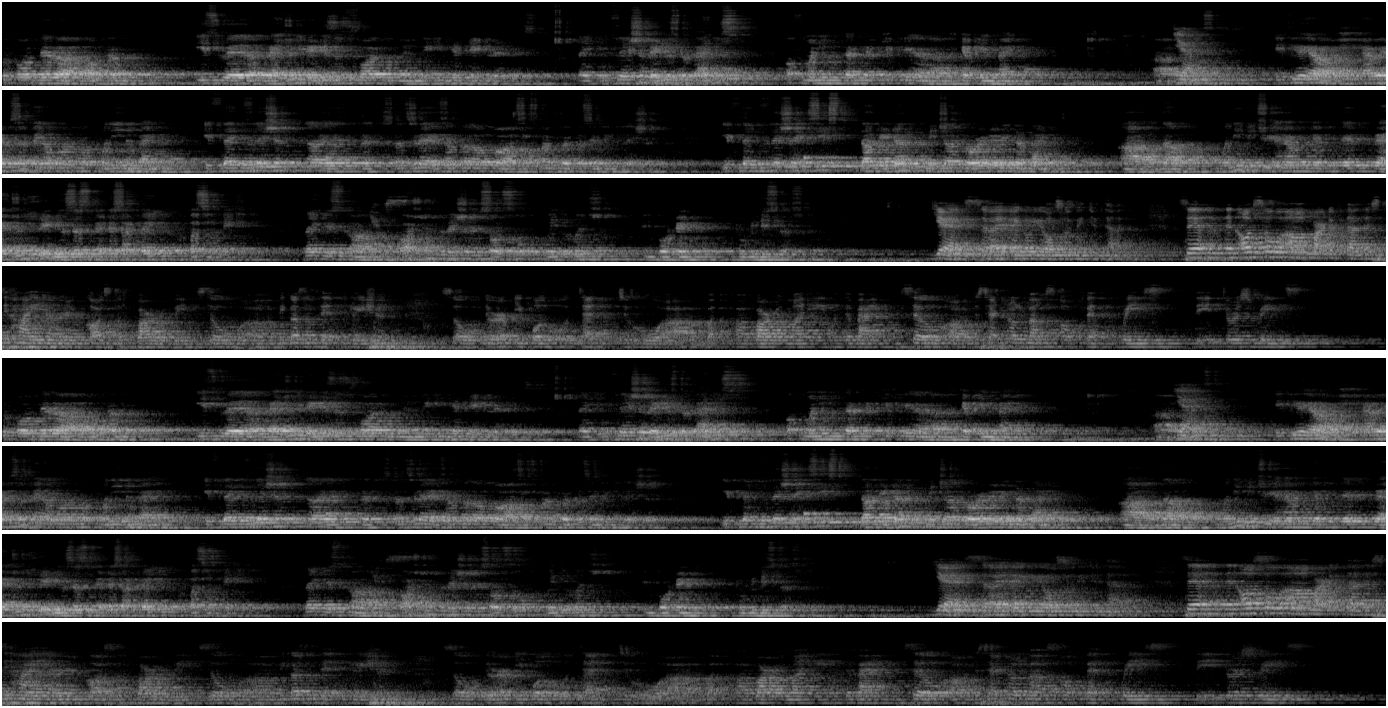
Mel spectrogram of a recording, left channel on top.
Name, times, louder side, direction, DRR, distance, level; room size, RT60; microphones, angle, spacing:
voice 1, 0.1-1.5 1.9-5.2 5.7-7.3 7.8-10.2 11.5-12.0 12.7-15.4 15.8-20.3 21.0-24.3 25.0-29.3 29.5-30.0 30.7-33.6 34.1-34.6 35.0-35.6, left 1 dB, 20° left, -6 dB, 3.3 m, -28 dB
voice 2, 11.2-12.0 21.2-21.3 31.4-31.8 35.7-35.8 36.3-36.4 36.9-38.9 39.1-53.1 53.5-54.5, equal, 50° left, -3 dB, 6.7 m, -33 dB
23.0 x 19.0 x 6.2 m, 2.6 s
head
